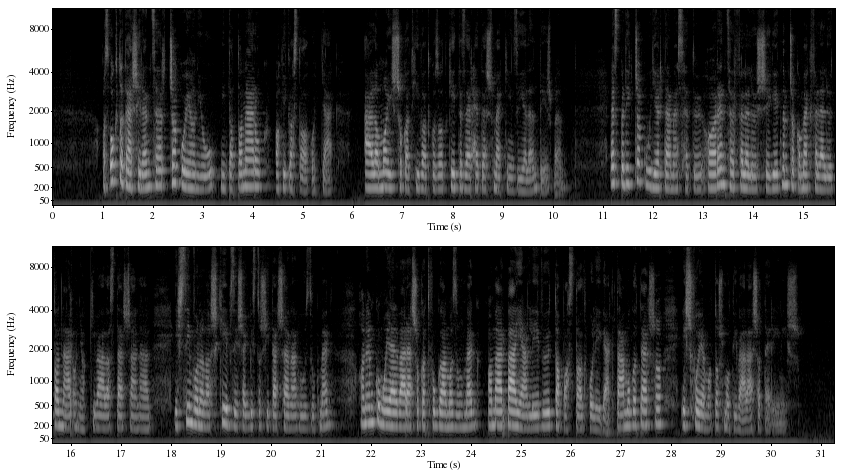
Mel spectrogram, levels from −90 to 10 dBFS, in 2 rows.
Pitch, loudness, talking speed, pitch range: 195 Hz, -33 LUFS, 110 wpm, 180-205 Hz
